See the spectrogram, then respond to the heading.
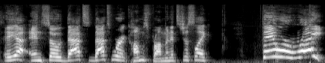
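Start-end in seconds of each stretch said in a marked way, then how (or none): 3.5-4.3 loud, high burst of vindication; emphatic exclamation. Real, not acted. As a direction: exclaim it in exasperated conviction. Exclaims that France was right.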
